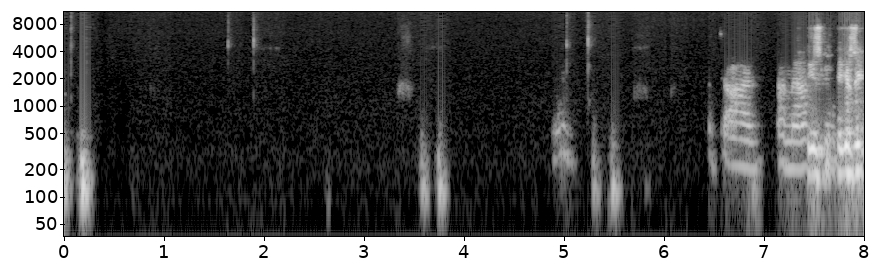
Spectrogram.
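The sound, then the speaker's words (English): A computer mouse clicks several times at uneven intervals, fairly soft, in pairs and singles separated by quiet gaps, as someone tries to unmute a participant on an online call, before a person starts talking near the end. “I'm asking him to unmute, but I'm clicking that. It's not doing anything.”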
